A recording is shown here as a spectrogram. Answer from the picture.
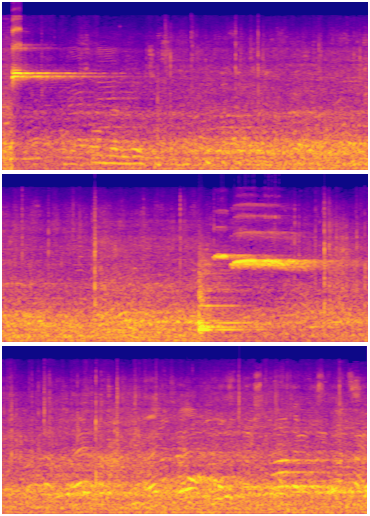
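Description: Steady arena crowd chatter, with a short high whistle blast right at the start and a louder, longer whistle blast about six seconds in.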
